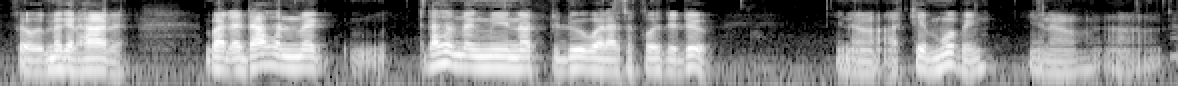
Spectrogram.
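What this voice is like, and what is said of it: Non-native English accent. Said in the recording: “It's tough for people to understand your language ... you think you are speaking a good English ... especially for my accent.”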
